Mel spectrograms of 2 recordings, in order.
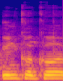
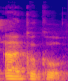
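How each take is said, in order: First: "une coco" with the feminine article une; wrong article. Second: "un coco" with the masculine article un; right article. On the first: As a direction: say "une coco" as the common mistake. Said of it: "on ne dit pas une coco". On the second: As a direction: say "un coco" as the correct Réunion form. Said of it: "mais un coco". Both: Shown as a demonstration.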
